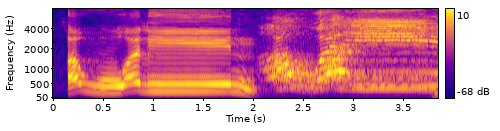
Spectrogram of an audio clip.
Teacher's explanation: آپ نے آپ جو پڑھے نا اوّا نہیں پڑھنا، اوّا پڑھنا، ہونٹ گول کریں گے، صحیح ہے؟ اوّا یعنی آپ فا کے مخرج سے واو نہیں پڑھیں گے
